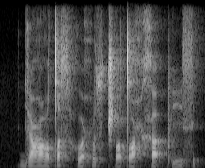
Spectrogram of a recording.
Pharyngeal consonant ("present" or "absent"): present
